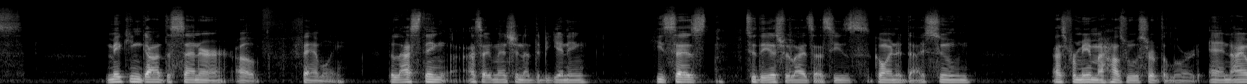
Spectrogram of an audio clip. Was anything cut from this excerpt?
no; 0 cuts

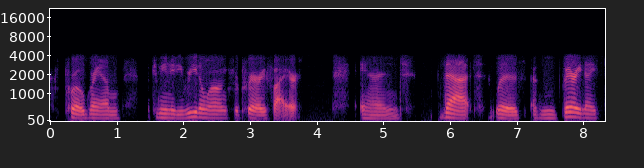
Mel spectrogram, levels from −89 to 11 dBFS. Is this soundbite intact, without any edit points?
yes; 0 cuts

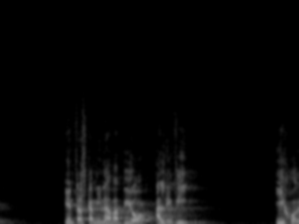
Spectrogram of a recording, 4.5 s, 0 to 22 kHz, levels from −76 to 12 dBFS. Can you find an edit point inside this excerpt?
no; 0 cuts

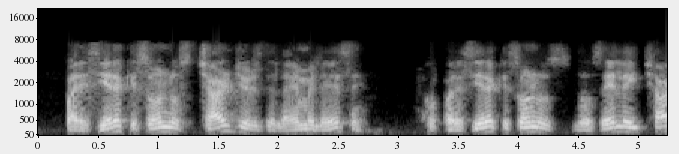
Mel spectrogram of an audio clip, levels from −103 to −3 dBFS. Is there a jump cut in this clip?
no; 0 cuts

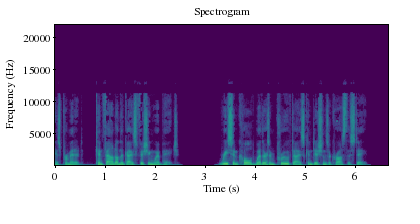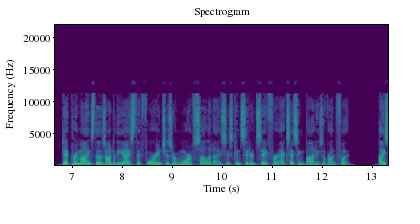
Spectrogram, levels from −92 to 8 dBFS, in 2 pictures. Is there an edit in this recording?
yes; 4 cuts; at 1.4 s, 4.2 s, 7.7 s, 12.1 s

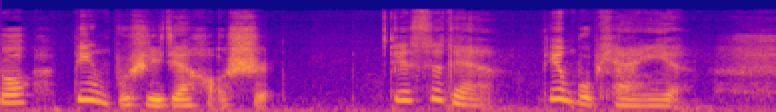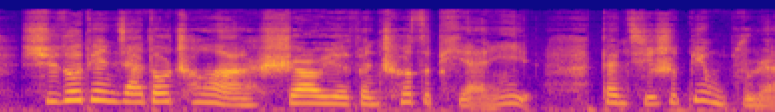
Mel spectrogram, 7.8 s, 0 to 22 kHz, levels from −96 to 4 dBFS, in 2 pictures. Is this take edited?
no; 0 cuts

